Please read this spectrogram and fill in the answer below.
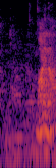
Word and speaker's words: Minot: This is for Mino Airport. I have no idea where it is, but that's what it is. There it is. Minot, is that how it's pronounced? Minot, okay, I can pronounce that.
